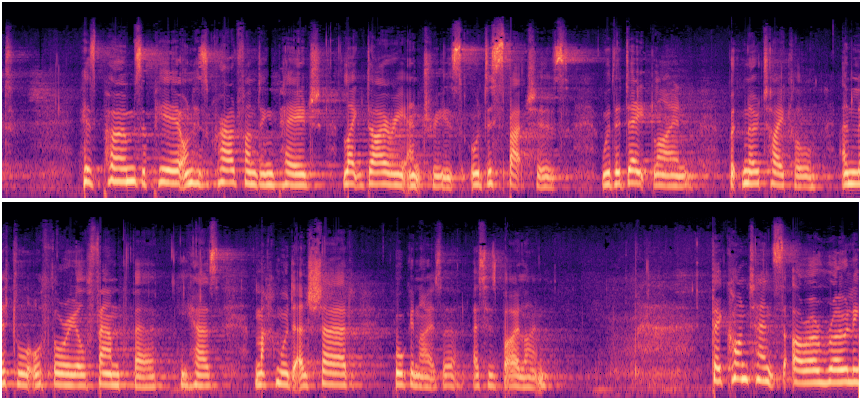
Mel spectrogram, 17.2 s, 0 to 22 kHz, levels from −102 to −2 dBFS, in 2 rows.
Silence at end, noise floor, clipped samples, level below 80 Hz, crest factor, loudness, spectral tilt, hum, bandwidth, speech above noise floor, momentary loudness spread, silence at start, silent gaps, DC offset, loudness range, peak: 0 s; -42 dBFS; under 0.1%; -56 dBFS; 14 dB; -16 LUFS; -5 dB/octave; none; 14 kHz; 27 dB; 12 LU; 0 s; none; under 0.1%; 5 LU; -2 dBFS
